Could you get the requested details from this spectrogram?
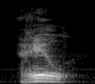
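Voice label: "reel", Dutch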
